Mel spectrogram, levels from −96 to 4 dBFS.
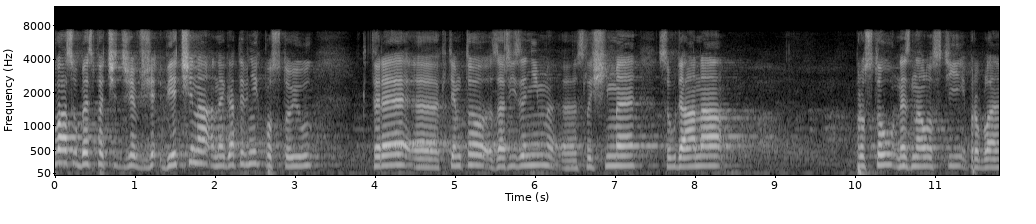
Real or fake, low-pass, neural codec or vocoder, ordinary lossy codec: real; 7.2 kHz; none; AAC, 64 kbps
